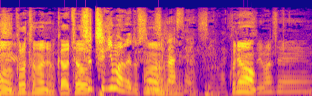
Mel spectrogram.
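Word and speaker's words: すみません: 근데 어쨌든 스이마생도 많이 씁니다. 그러니까 굳이 발음을 스미마생으로 할 필요도 없고 도쿄 사투리라면 스이마생. 네, 그러니까 그냥 스이마생, 스이마생, 스이마생으로 발음해도 충분히 알아들어요.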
